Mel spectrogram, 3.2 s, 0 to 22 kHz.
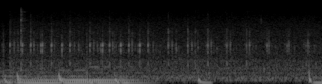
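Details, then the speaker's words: Logitech G302 mouse shaken with buttons held: light irregular clicking rattle from a loose internal part, likely the sensor, milder than a G303's; rattle when shaken. "so let's shake it here's something rattling let's hold the buttons in"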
